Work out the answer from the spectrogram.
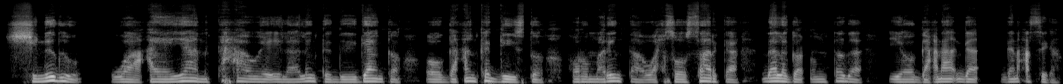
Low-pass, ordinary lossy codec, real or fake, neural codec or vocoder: none; none; fake; codec, 44.1 kHz, 7.8 kbps, Pupu-Codec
